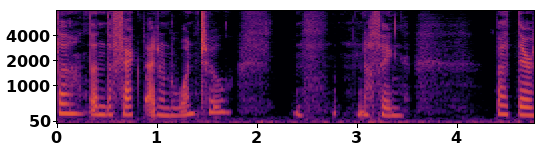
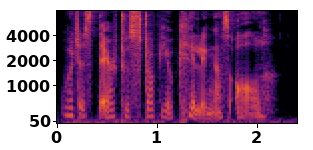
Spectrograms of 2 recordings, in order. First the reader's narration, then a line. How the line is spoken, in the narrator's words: Wen Qing said, her voice trembling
